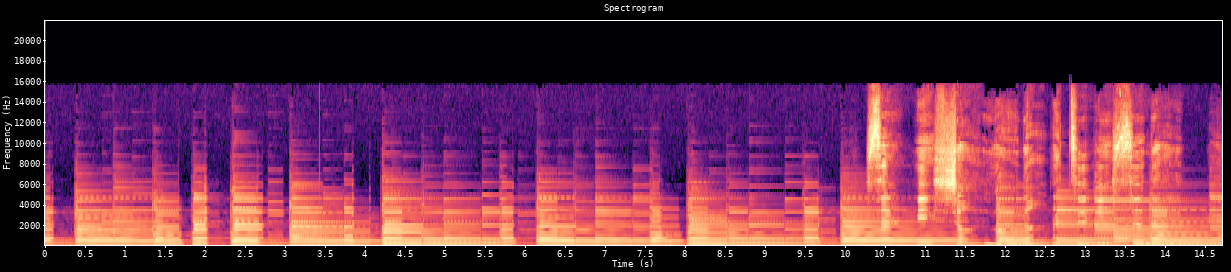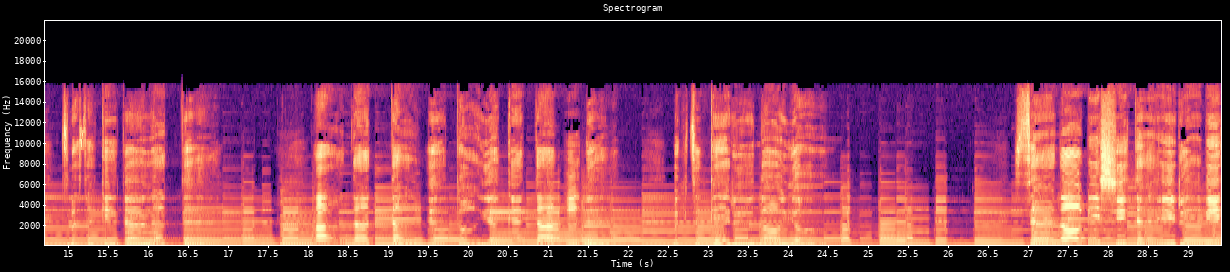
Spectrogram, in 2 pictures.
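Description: Electric guitar playing a song intro: clean, sustained chords changing every second or two, then from about twelve seconds in a busier part with bent, wavering notes.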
